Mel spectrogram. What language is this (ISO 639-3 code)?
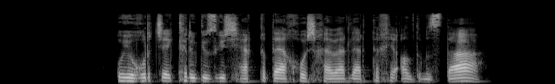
uig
